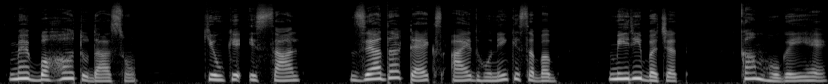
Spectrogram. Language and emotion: Urdu, sad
